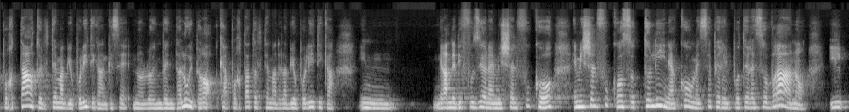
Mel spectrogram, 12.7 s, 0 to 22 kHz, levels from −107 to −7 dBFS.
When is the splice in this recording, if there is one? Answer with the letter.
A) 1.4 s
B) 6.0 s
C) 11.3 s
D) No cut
D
